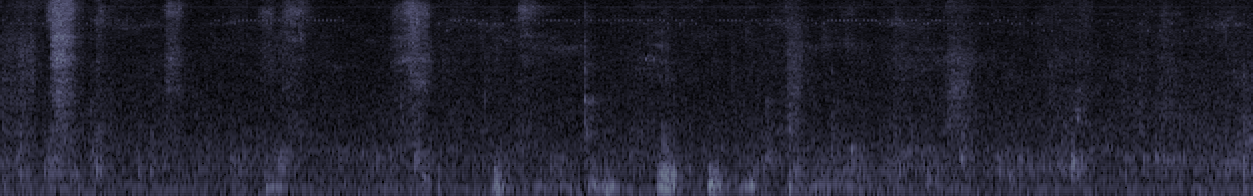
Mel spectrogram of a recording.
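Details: Shar Peis Botox, Jasmine and Peewee cuddled up asleep, snoring and snorting in a loose rhythm roughly every second or two, each breath a short rough burst with airy hiss, some louder than others.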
